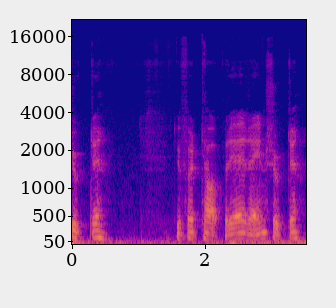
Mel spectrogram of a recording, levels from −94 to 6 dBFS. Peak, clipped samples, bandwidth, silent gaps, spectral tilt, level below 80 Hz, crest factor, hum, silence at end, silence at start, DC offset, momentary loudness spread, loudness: -16 dBFS; under 0.1%; 16 kHz; none; -8 dB/octave; -48 dBFS; 18 dB; none; 0 s; 0 s; under 0.1%; 7 LU; -34 LUFS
